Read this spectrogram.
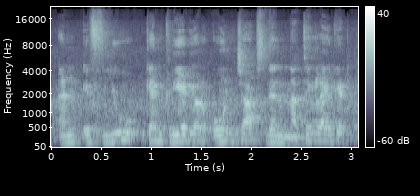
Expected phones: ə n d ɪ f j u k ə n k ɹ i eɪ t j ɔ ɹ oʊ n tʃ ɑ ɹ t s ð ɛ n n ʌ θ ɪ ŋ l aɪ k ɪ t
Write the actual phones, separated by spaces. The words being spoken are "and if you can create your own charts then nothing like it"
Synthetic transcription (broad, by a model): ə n d ɪ f j u k ə n k ɹ i eɪ t j ɔ ɹ oʊ n tʃ ɑ ɹ t s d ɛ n n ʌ t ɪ ŋ l aɪ k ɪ t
